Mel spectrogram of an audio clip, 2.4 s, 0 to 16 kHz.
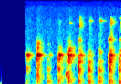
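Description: Nine light taps on a ceramic piggy bank, each a short, tinny clink with a ringing pitch around 1.3 kHz and a faint bright overtone. The taps come in an uneven series and each rings out almost at once.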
